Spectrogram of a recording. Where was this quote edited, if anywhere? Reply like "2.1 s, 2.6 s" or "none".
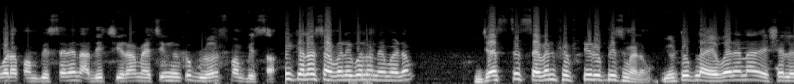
2.9 s, 6.5 s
